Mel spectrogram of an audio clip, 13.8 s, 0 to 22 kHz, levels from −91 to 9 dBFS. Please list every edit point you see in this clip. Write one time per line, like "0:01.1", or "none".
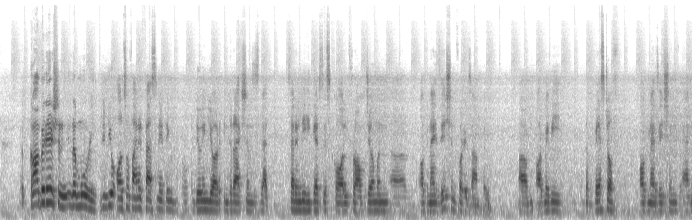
0:02.0
0:07.3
